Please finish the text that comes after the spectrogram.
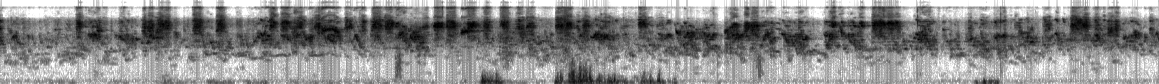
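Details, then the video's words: Birds chirp in a dense high chorus, steady and overlapping, while several low thumping noises break in around the middle. "Cute Birds Chirping Sounds"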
